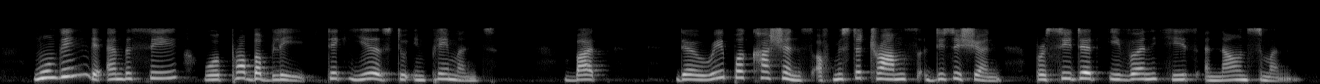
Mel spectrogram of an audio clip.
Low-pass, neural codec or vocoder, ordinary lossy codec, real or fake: 5.4 kHz; codec, 24 kHz, 0.9 kbps, WavTokenizer, large speech release; MP3, 48 kbps; fake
